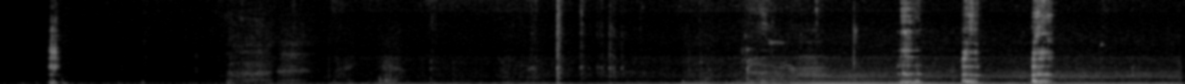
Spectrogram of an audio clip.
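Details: Young male burping: quieter belching and throat sounds, then a few loud, deep burps near the end, so forceful he seems close to vomiting, over a steady low room hum.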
